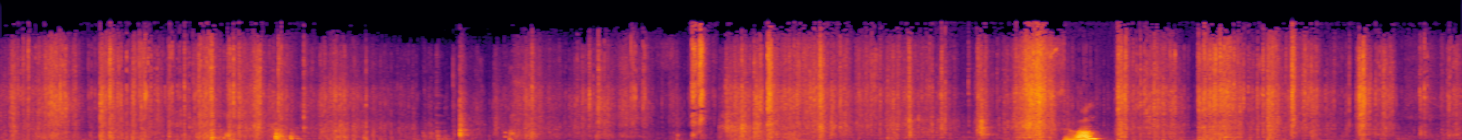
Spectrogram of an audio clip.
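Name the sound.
paper being crumpled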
